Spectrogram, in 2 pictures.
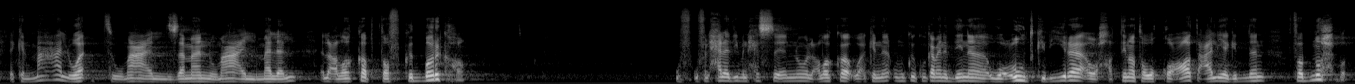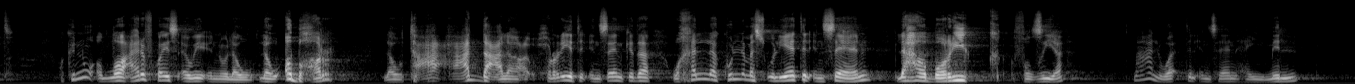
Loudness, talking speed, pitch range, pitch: -24 LUFS, 120 wpm, 135-185 Hz, 160 Hz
